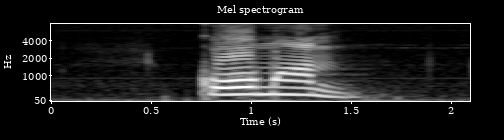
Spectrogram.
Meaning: 1. king 2. lord
- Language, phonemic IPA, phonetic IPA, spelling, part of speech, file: Tamil, /koːmɑːn/, [koːmäːn], கோமான், noun, Ta-கோமான்.ogg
